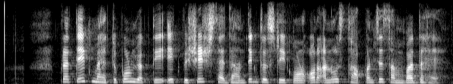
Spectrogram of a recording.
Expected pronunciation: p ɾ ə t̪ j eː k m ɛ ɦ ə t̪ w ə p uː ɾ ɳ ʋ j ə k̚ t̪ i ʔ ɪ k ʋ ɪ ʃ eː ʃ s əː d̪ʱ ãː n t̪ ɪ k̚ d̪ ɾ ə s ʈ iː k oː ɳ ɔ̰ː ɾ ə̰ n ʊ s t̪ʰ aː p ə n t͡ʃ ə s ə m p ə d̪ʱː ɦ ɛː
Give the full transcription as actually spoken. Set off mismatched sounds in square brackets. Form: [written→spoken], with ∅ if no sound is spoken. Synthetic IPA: p ɾ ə t̪ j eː k m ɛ ɦ ə t̪ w ə p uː ɾ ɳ ʋ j ə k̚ t̪ i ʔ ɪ k ʋ ɪ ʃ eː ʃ s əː d̪ʱ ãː n t̪ ɪ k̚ d̪ ɾ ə s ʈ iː k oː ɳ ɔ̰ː ɾ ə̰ n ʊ s t̪ʰ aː p ə n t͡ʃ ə s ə m [p→b] ə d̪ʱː ɦ ɛː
